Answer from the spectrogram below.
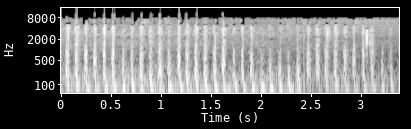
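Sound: aircraft flying overhead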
